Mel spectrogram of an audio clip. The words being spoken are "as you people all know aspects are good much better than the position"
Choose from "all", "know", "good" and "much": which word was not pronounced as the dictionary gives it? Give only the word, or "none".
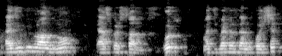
none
